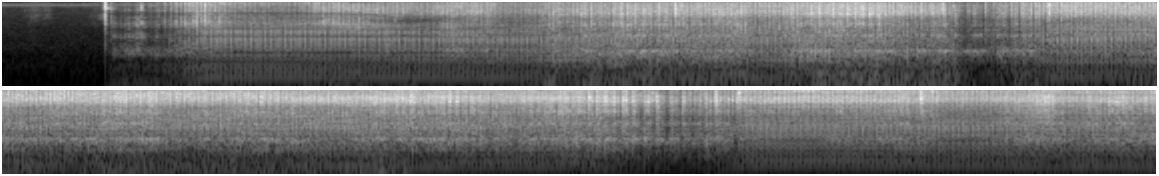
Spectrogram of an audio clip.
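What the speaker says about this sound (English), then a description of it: "A little tough going through the bahia grass, but hey, it's getting the job done." An electric edger fitted with a ditching blade cuts through tough bahia grass, giving a loud, continuous motor drone with rough grinding and chattering. It starts abruptly, dips briefly midway and then strains on.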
